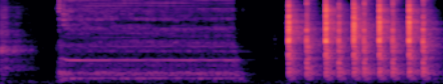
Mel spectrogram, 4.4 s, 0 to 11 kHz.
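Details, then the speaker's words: 2005 Polaris Sportsman 500 HO EFI after the starter solenoid was replaced: a steady hum, then about nine crisp, evenly spaced clicks as the solenoid engages properly, but the starter is dead. "you can hear the solenoids working perfectly but the starter's dead"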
